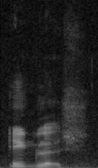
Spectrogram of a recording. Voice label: english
